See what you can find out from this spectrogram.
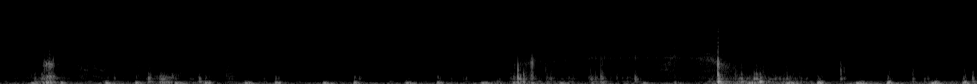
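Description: A rapid heartbeat after 50 squats and 50 sit-ups thumps in a steady, quick rhythm of low, muffled beats, with a faint whooshing hum and occasional scraping rustles over it; no one speaks.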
